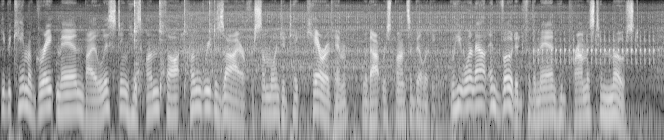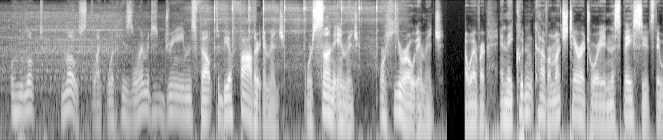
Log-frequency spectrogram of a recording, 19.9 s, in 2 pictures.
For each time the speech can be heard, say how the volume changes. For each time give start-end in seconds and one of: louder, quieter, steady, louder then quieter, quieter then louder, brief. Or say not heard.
0.0-19.8 louder.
